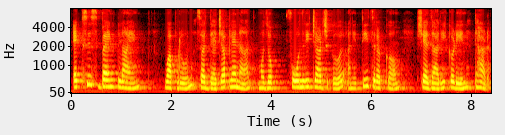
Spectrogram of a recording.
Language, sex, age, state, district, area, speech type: Goan Konkani, female, 30-45, Goa, Canacona, rural, read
